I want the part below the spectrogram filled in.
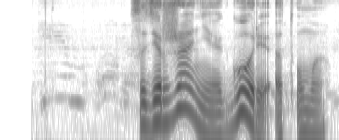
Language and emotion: Russian, positive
